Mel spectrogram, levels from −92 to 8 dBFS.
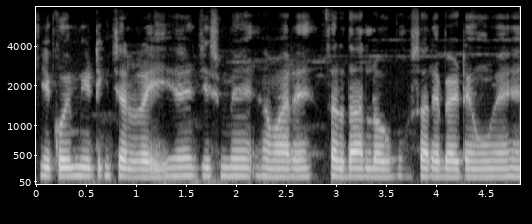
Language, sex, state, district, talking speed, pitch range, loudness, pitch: Hindi, male, Chandigarh, Chandigarh, 185 wpm, 135-145 Hz, -16 LUFS, 140 Hz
